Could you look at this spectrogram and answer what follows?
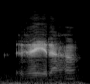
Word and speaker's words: غيرها: Can you tell me again how can we pronounce غيرها? غيرها. Okay, غيرها. This is why you can see double sukun. A sukun on the yeh and the sukun on the ra.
